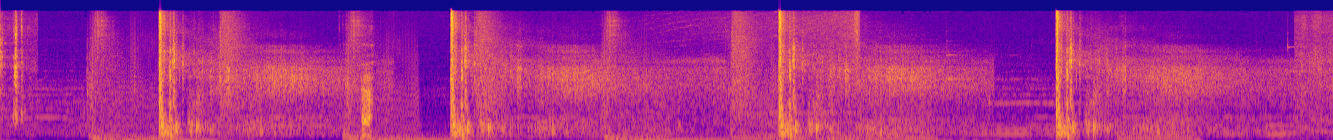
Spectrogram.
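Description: Bolt-action precision rifle firing a string of about five shots, each a sharp crack, spaced roughly one to two and a half seconds apart.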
